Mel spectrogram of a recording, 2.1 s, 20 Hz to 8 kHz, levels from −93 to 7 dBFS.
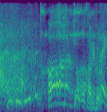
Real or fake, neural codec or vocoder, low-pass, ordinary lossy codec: fake; codec, 24 kHz, 3 kbps, HILCodec; 7.2 kHz; none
